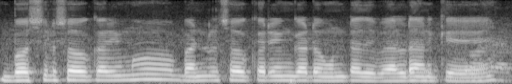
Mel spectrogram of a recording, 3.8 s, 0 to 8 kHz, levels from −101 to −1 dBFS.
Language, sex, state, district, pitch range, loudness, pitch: Telugu, male, Andhra Pradesh, Srikakulam, 140-155 Hz, -17 LUFS, 150 Hz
